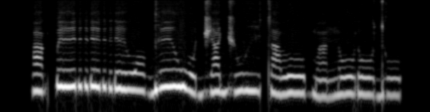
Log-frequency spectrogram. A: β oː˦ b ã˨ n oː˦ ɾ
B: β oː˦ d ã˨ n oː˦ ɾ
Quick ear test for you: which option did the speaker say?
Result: A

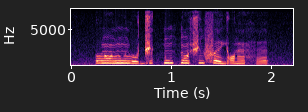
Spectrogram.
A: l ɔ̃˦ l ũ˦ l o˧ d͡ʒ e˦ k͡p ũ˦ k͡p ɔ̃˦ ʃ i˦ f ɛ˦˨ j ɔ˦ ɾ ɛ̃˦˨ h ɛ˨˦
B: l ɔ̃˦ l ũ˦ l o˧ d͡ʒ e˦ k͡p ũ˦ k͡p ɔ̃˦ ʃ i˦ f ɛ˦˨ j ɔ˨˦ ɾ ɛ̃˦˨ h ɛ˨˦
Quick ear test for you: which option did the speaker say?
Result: B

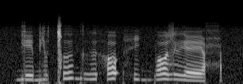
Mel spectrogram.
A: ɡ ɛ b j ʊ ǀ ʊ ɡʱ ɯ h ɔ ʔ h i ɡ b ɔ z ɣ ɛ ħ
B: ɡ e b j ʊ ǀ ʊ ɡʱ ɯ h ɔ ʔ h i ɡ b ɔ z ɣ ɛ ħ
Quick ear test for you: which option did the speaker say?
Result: B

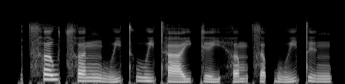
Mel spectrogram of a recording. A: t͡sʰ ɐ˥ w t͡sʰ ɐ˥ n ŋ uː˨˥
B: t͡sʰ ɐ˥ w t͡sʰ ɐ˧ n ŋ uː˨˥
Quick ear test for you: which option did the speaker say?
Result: B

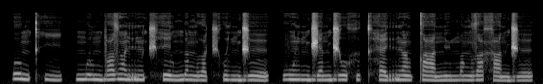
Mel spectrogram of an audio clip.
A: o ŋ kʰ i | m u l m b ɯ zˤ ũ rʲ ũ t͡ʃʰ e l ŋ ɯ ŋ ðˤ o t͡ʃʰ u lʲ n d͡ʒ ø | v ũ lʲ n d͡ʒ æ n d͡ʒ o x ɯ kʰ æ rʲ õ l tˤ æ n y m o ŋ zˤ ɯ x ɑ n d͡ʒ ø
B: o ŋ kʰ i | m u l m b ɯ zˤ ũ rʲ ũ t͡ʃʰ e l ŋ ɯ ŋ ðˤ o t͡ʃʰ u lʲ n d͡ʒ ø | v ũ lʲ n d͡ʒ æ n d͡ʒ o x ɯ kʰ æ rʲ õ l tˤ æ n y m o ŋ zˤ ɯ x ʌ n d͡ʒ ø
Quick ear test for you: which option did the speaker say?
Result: A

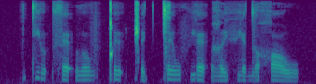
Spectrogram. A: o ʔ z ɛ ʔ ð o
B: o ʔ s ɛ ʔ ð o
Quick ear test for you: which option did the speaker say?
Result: B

